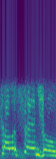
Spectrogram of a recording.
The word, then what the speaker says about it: Alejandro: Did I get your name right there, Alejandro, or is it Aleandro? I I I didn't know. So, I didn't want to get it wrong. People get my last name wrong all the time, so I understand that. I feel your pain. But I just want to make sure, bro, that I got it right. Yo, it's Aleandro, man.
